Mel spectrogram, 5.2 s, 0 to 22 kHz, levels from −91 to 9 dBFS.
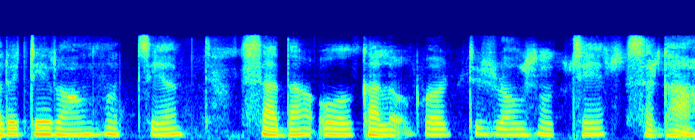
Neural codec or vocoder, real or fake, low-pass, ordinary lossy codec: codec, 16 kHz, 1 kbps, X-Codec, HuBERT features, trained on LibriSpeech; fake; none; none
